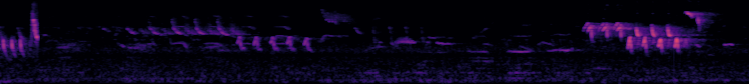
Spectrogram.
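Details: Birds calling on a morning by the water near a lone tree and rose hips, a run of sharp descending chirps early, then a loud fast trill of evenly repeated notes toward the end.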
